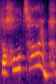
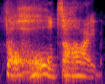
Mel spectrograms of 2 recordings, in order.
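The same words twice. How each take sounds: First: It sounds dismayed and shocked. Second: It sounds suspicious and questioning. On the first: It is a shocked realization of what happened. "oh my god it was the whole time" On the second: She is starting to piece things together. "wait a second"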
